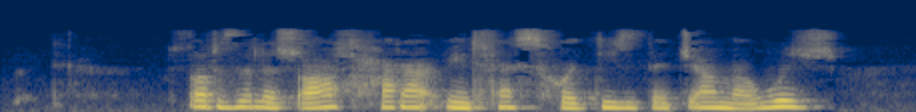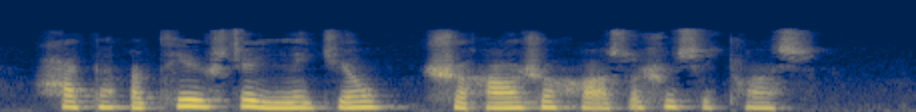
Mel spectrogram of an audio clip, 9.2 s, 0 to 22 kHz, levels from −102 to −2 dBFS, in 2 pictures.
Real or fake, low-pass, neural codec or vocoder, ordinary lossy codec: fake; 7.2 kHz; codec, 24 kHz, 0.9 kbps, WavTokenizer, small release; MP3, 32 kbps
